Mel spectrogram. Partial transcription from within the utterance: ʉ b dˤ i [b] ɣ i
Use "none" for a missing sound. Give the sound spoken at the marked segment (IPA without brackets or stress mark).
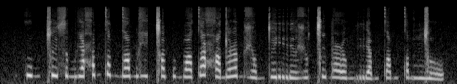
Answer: b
